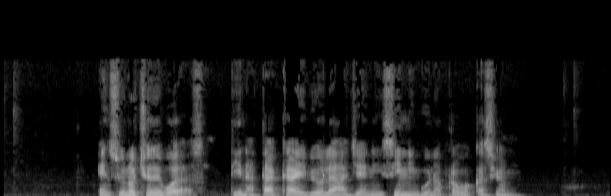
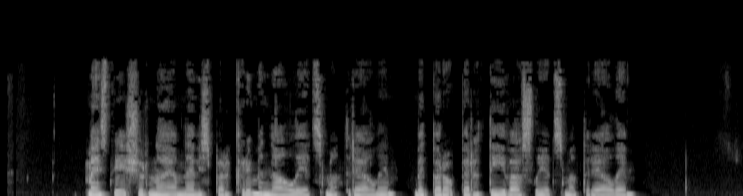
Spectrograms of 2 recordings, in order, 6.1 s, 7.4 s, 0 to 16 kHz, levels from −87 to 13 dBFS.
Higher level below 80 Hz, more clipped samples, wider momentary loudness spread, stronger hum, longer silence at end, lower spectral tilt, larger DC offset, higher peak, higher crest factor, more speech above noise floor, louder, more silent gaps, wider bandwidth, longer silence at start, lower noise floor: first, -40 dBFS vs -72 dBFS; neither; first, 11 LU vs 7 LU; neither; second, 0.9 s vs 1.1 s; about the same, -5 dB/octave vs -5 dB/octave; neither; first, -2 dBFS vs -6 dBFS; first, 24 dB vs 16 dB; second, 41 dB vs 45 dB; about the same, -24 LUFS vs -22 LUFS; neither; about the same, 11.5 kHz vs 11.5 kHz; first, 1 s vs 0.85 s; about the same, -65 dBFS vs -66 dBFS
